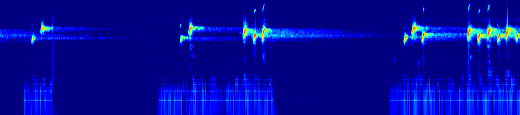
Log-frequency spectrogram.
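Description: A goldfinch gives bright, high twittering notes in short bursts separated by pauses, ending in a quick tinkling run; no other sounds.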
